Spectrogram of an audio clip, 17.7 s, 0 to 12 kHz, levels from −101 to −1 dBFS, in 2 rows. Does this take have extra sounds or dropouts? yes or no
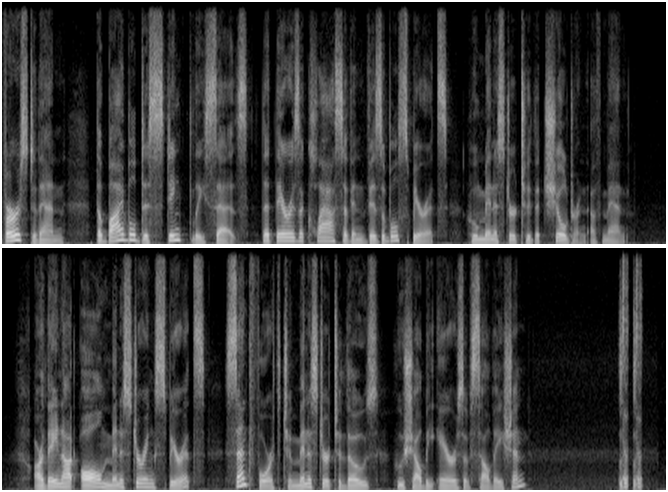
yes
